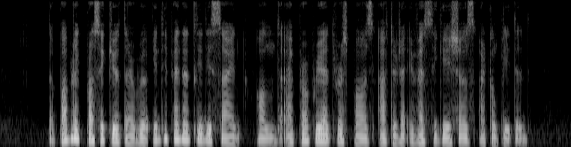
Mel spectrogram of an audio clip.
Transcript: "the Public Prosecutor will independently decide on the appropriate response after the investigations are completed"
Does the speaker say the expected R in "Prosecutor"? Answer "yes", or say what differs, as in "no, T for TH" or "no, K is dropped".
yes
